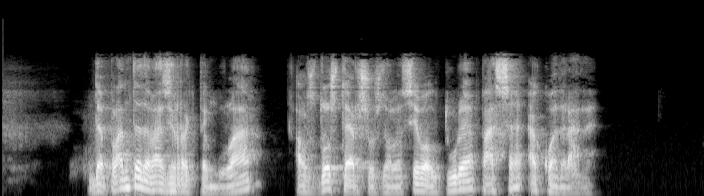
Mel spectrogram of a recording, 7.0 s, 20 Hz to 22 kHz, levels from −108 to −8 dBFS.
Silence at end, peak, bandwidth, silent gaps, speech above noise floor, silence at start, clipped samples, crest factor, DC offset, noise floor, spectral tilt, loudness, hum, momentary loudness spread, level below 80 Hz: 1.1 s; -2 dBFS; 8.4 kHz; none; over 73 dB; 0.9 s; under 0.1%; 18 dB; under 0.1%; under -90 dBFS; -4 dB/octave; -17 LUFS; none; 9 LU; -50 dBFS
